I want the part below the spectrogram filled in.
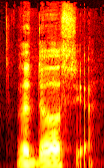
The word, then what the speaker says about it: LaDouceur: LaDossier. – Well, it's spelled LaDOUCEUR. LaDossier.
